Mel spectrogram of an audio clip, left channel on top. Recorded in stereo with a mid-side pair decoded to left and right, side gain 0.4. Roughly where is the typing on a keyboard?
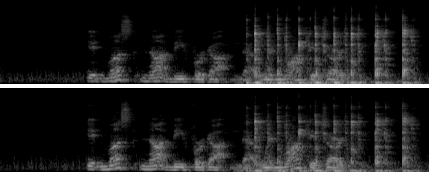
Ahead left.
